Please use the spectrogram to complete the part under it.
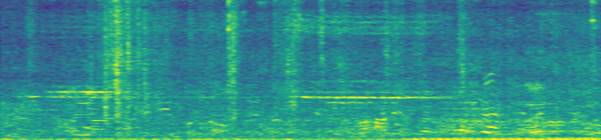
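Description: A crowd of men and women chatters nearby outdoors.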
